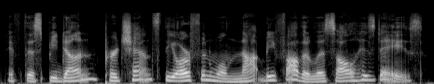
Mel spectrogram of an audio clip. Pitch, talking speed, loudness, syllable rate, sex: 170 Hz, 195 wpm, -18 LUFS, 4.7 syllables/s, male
